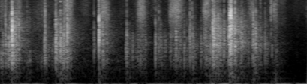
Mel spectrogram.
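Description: Tarot cards being shuffled by hand: a quick, irregular run of card clicks and flicks.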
